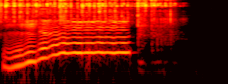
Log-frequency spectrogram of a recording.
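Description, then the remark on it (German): A die spins on a hard tabletop with a whirring hum that climbs in pitch, then clatters briefly and settles to silence, rolled during a card game. No voices. “Wird immer schwieriger mit dem Auswürfel.”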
